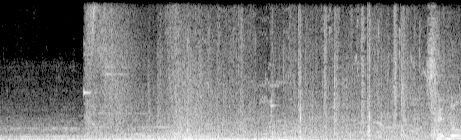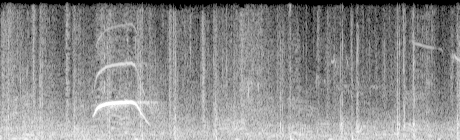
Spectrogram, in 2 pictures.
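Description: Footsteps tap on stone pavement.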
